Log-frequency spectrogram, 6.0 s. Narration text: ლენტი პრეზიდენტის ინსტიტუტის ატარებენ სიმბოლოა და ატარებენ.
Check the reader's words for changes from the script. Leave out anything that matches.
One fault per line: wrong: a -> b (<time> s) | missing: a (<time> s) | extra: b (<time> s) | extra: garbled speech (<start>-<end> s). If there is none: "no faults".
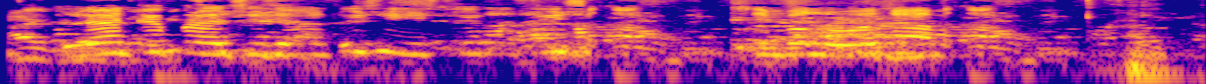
no faults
